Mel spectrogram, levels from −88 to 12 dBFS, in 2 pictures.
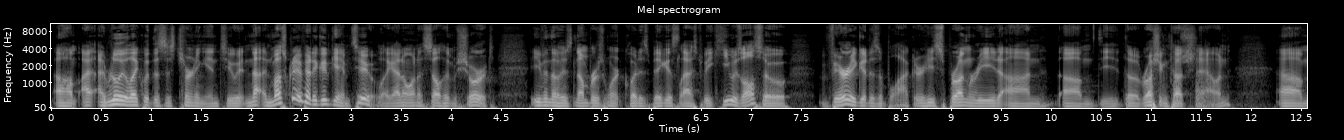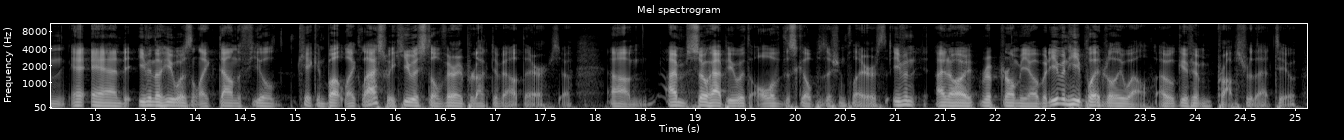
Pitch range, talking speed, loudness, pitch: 100-120 Hz, 260 wpm, -26 LUFS, 110 Hz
